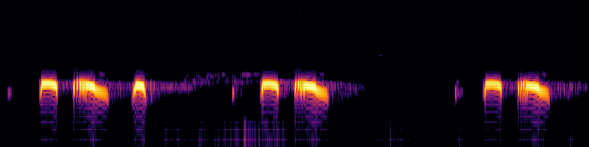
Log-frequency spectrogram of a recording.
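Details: Three cooing phrases from a decoy spotted dove meant to lure wild birds, each a quick soft pip, paired arched coos and a longer falling coo, low and even in a quiet setting.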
